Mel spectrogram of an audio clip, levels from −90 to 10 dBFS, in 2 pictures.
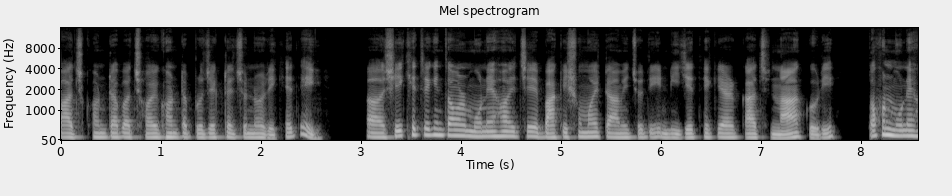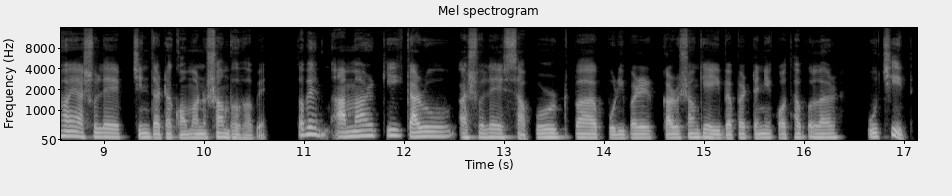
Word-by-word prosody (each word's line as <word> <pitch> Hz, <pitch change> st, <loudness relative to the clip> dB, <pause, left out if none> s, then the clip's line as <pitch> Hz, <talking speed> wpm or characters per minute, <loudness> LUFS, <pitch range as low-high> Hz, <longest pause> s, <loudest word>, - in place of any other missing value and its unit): ৫ 130 Hz, -2 st, +1 dB
ঘণ্টা 130 Hz, 0 st, 0 dB
বা 130 Hz, -, +3 dB
৬ 125 Hz, 0 st, +1 dB
ঘণ্টা 130 Hz, -1 st, +2 dB
প্রজেক্টের 125 Hz, 0 st, -1 dB
জন্য 125 Hz, 0 st, 0 dB, 0.2 s
রেখে 100 Hz, +8 st, -3 dB
দেই 115 Hz, -, +1 dB, 0.6 s
আ -, -, +3 dB, 0.2 s
সেই 165 Hz, +3 st, +2 dB
ক্ষেত্রে 200 Hz, +1 st, 0 dB
কিন্তু 195 Hz, -1 st, +2 dB
আমার 175 Hz, -1 st, +3 dB
মনে 155 Hz, +1 st, +2 dB
হয় 155 Hz, -1 st, +3 dB
যে 155 Hz, -, +1 dB, 0.2 s
বাকি 130 Hz, +2 st, +1 dB
সময়টা 140 Hz, -1 st, 0 dB
আমি 125 Hz, 0 st, +1 dB
যদি 125 Hz, +1 st, -3 dB, 0.2 s
নিজে 120 Hz, +2 st, +1 dB
থেকে 130 Hz, 0 st, -4 dB
আর 125 Hz, -, +1 dB
কাজ 120 Hz, -1 st, +2 dB, 0.2 s
না 110 Hz, -, +6 dB, 0.2 s
করি, 110 Hz, +3 st, 0 dB, 0.4 s
তখন 185 Hz, +5 st, +4 dB
মনে 175 Hz, 0 st, +3 dB
হয় 165 Hz, -1 st, +3 dB
আসলে 135 Hz, 0 st, 0 dB, 0.3 s
চিন্তাটা 115 Hz, -2 st, 0 dB
কমানো 115 Hz, +2 st, +1 dB
সম্ভব 115 Hz, -5 st, +2 dB
হবে। 90 Hz, -, -6 dB, 0.3 s
তবে 200 Hz, +3 st, +2 dB, 0.3 s
আমার 160 Hz, +4 st, +2 dB, 0.2 s
কি 185 Hz, -, 0 dB, 0.2 s
কারো 145 Hz, +2 st, +4 dB, 0.3 s
আসলে 125 Hz, +1 st, 0 dB, 0.2 s
support 125 Hz, +1 st, +1 dB, 0.2 s
বা 120 Hz, 0 st, +3 dB, 0.2 s
পরিবারের 110 Hz, +1 st, 0 dB, 0.2 s
কারো 115 Hz, +1 st, +2 dB
সঙ্গে 125 Hz, +1 st, +1 dB
এই 115 Hz, -, +2 dB
ব্যাপারটা 115 Hz, +2 st, -2 dB
নিয়ে 120 Hz, 0 st, -1 dB
কথা 115 Hz, +1 st, -2 dB
বলার 120 Hz, 0 st, +1 dB, 0.4 s
উচিত? 135 Hz, -1 st, 0 dB
125 Hz, 180 wpm, -23 LUFS, 120-140 Hz, 0.6 s, না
